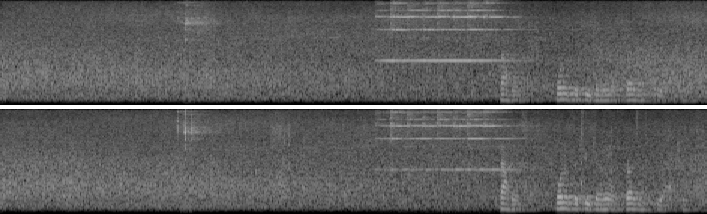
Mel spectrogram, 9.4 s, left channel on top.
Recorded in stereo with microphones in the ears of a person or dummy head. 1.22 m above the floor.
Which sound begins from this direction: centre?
A bell, at 5.0 s.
